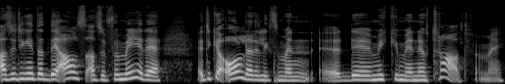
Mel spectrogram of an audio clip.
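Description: Her pace is very fast and her pitch fairly high, with ordinary variation. The woman's recording sounds dry and close, with no echo. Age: 40s. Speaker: podcast co-host. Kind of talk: casual chat.

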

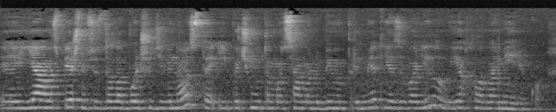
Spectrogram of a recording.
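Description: A woman with a fairly high pitch at a fairly quick pace, amid noticeable background noise and audible room echo. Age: 20s. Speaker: entrepreneur. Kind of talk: interview.

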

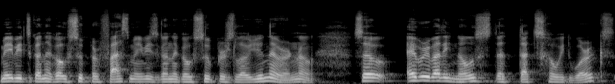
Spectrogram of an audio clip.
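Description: A man with a Spanish accent talks at a fairly quick pace in a medium-pitched voice with ordinary pitch variation. The recording is very clean, with a silent background. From Ecuador, Quito. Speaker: volunteer teacher. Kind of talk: interview. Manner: hesitant, many fillers.

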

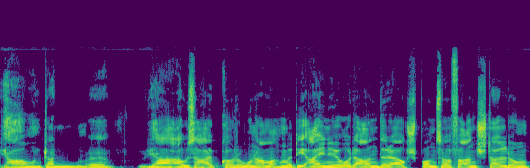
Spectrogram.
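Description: With an unremarkable speaking voice, a man at a fairly high pitch speaks at a fairly slow pace with lively intonation, very even loudness, and hardly any pauses. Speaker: retired hospital administrator, charity vice chairman. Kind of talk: radio interview.

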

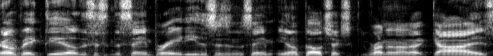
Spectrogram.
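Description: An unremarkable speaking voice keeps a moderate pace with fairly even intonation and hardly any pauses. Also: man, medium pitch for a man. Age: 20s. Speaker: sports podcast host. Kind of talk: casual chat.

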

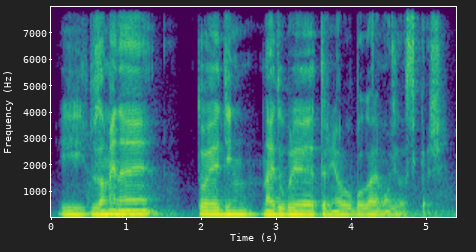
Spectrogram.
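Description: A man at a medium pitch and fairly slow pace, monotone and flat in intonation, with big swings in loudness and audible room echo. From Armenia. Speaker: professional boxer. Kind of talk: interview.

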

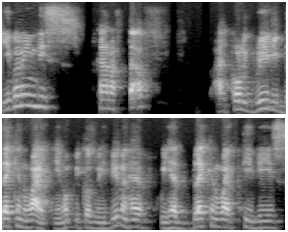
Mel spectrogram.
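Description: A man with a Bulgarian accent, fairly quick and with lively intonation. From Bulgaria, Sofia. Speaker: business executive. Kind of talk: interview. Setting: video call.

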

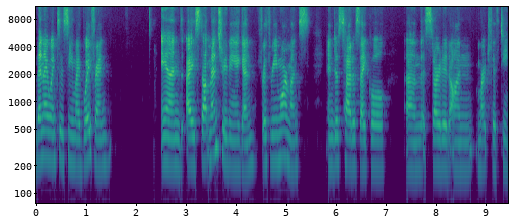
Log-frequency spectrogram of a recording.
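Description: A woman speaks at a medium pitch with fairly even intonation and an American accent, in an unremarkable speaking voice. The recording is very clean, with a silent background. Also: fairly slow pace. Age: 40s. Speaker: somatic practitioner and author. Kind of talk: interview conversation.

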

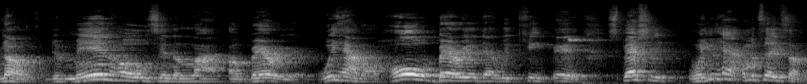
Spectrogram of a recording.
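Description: A man speaks in a high voice with lively intonation at a moderate pace. There is noticeable background noise. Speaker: podcast host. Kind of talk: casual chat.

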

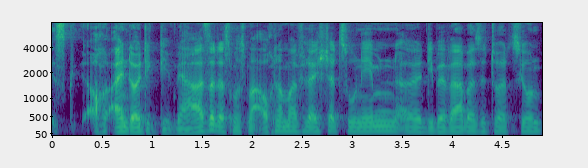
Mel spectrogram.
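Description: Over noticeable background noise, a man at medium pitch talks at a moderate pace with fairly even intonation and hardly any pauses. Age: 50s. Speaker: physiotherapist and education campus director. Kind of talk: interview.

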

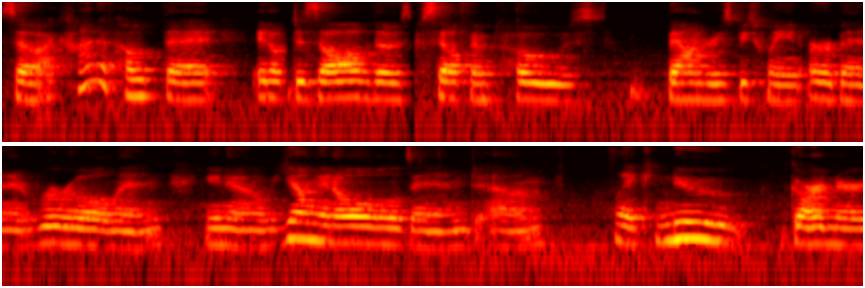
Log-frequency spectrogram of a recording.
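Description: A woman speaks at medium pitch in a monotone, flat intonation. Her pace is fairly slow, and audible room echo surrounds her. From Eastern Kentucky. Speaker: sociology PhD student and documentary maker. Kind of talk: interview. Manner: hesitant, many fillers.

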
